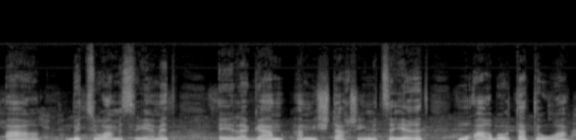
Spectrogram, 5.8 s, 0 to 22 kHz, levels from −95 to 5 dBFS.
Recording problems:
chatter from many people; noticeable; throughout; 20 dB below the speech

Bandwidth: 15 kHz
